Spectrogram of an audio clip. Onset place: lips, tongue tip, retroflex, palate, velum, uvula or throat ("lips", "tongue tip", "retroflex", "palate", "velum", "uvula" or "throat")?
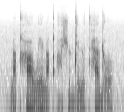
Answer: retroflex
